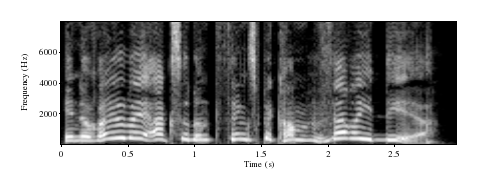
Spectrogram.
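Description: High female peasant character, acted by a narrator, storybook, calm, shrewd, matter-of-fact, slightly creaky. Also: no echo, clean studio sound, exaggerated voice. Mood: calm haggling. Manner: tranquil, unhurried, matter-of-fact. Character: calm, stolid, haggling peasant woman, devout and shrewd.

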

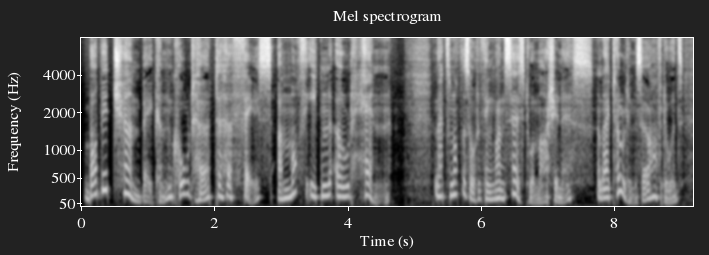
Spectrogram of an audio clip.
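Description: A man's voice: medium pitch, a little mellow, breathy edge, dry recording, studio quality, voice pushed up, full character voice. A man voicing a middle-aged society hostess, an anxious matchmaking mother with an emphatic, effusive manner, in a comic story. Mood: indignant. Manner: emphatic, effusive, self-dramatizing. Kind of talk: comic short story reading.

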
